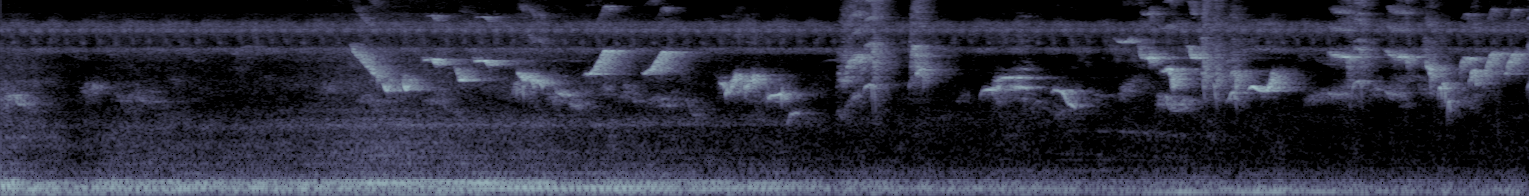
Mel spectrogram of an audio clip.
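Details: Oriental magpie-robin singing in the morning with other birds, in India: bursts of sweet, varied whistled phrases and short chirps from about the three-second mark, over a steady low rumble of background noise.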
